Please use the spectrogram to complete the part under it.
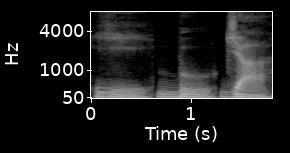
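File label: "yibuja", concatenated syllables; Affixing experiment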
